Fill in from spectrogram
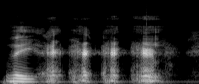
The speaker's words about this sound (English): But in 1888, I hear you clearing your throat over there, checking up on me.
